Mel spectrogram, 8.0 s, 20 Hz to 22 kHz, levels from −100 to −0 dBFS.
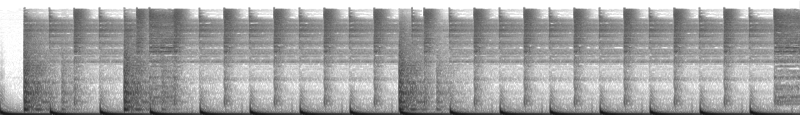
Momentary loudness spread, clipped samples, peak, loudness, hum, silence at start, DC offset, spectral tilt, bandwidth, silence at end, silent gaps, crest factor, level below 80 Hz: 4 LU; under 0.1%; -2 dBFS; -19 LUFS; none; 0 s; 0.2%; -4 dB/octave; 17 kHz; 0 s; none; 14 dB; -18 dBFS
